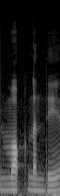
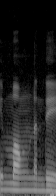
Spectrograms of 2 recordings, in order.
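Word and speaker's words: 먹는데: on nende gitu ya bacanya bukan mok nende tapi Mong nende ya kieknya ini berubah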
